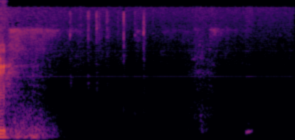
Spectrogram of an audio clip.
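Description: A brief louder clatter on a computer keyboard, then a handful of scattered, quiet keystrokes tapped slowly at irregular intervals, with no one speaking, as keystroke commands are tried in the JAWS screen reader to drop a place marker.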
